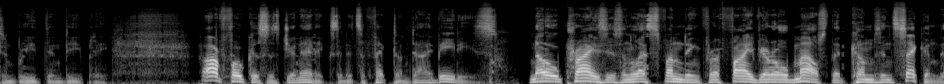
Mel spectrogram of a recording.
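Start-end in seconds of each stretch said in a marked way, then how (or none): 2.0-9.4 brash American boss, rising to a loud challenge; Dirk's voice. Acted. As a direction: push it like a boss who's sure he's right, louder at the end. Dirk pushes his point.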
